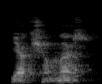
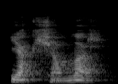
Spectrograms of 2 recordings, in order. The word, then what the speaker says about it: iyi akşamlar: Just because iyi ends with a vowel and akşamlar begins with a vowel, you will hear from the Turkish natives like this. İyi akşamlar, iyi akşamlar, instead of iyi akşamlar.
